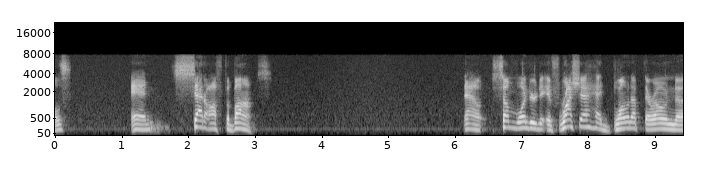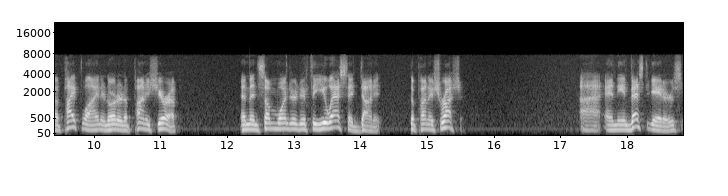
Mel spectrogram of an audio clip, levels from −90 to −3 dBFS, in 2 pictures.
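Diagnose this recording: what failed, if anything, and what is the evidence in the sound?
Nothing in this speech recording points to a failure at any stage. The call's microphone processing leaves nothing above 8 kHz and trims the lowest bass as intended, and the room's background noise sits about 37 dB below the speech.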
